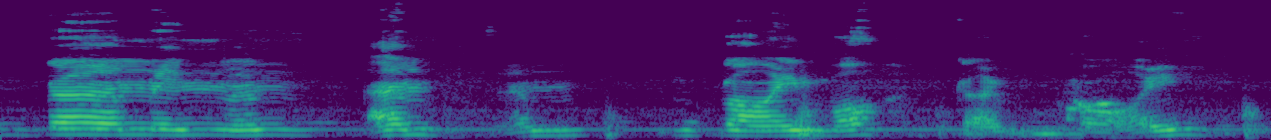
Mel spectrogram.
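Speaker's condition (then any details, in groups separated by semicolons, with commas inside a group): Cerebral palsy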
